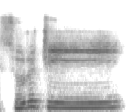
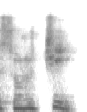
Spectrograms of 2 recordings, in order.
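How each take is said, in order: First: The final vowel is drawn out long. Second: The final vowel is short. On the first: "They will put a double E" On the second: "They don't say Suruchi"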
